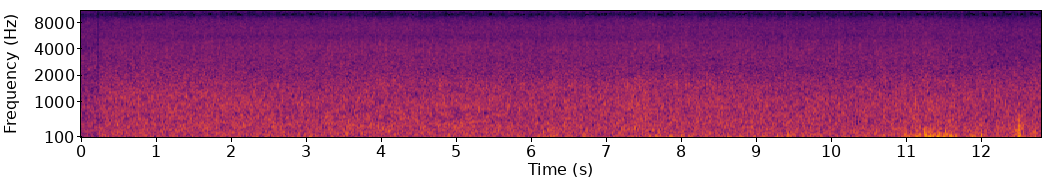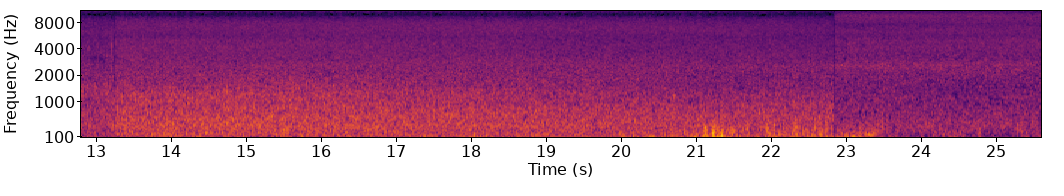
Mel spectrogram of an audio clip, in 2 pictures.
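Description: Small village waterfall in the Konkan countryside, a steady, loud broadband rush of falling water continuing throughout without pause, with a couple of brief heavier splashes and no voices.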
